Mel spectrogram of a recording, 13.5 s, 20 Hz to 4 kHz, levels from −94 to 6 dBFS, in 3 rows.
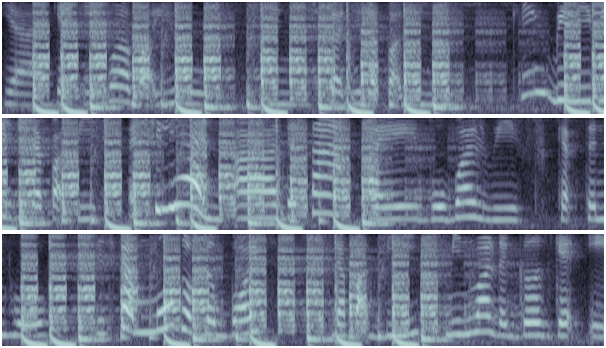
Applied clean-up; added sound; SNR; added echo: none; Drum kit; -3 dB; none.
